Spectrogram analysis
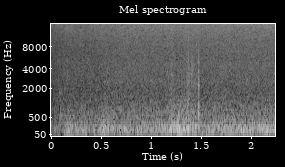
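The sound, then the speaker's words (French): Violent, cold wind blows across treeless steppe near an oil and gas town in southwestern Kazakhstan: a steady, loud, low roar that swells slightly midway and then holds, with no voices. “Il n'y a pas un arbre pour s'abriter du vent violent, froid, qui souffle sur la steppe”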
